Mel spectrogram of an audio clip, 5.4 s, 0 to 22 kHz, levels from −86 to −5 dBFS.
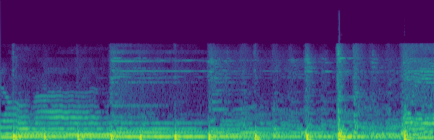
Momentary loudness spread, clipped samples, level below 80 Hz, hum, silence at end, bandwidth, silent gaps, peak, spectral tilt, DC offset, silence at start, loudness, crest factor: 6 LU; under 0.1%; -30 dBFS; none; 0 s; 6.2 kHz; none; -2 dBFS; -9 dB/octave; under 0.1%; 0 s; -22 LUFS; 18 dB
